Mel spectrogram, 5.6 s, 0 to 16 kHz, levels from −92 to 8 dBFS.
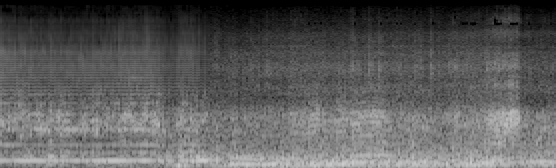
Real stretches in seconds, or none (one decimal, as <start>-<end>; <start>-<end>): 2.1-5.6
